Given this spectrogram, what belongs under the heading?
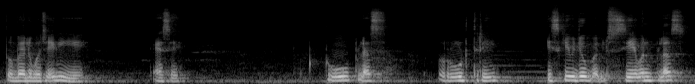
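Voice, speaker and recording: A man teaches an exam-prep math lesson step by step, posing questions and answering them himself. His voice is very dark and gravelly. He speaks in a flat, level tone. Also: high-pitched, a little slow, soft background music. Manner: talks through each step, asks and answers himself.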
